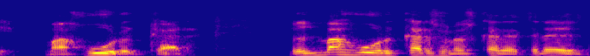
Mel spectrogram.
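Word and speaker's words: Mahurkar: Este catéter se llama un catéter Majurkar, se escribe con H, M-A-H-U-K-A-R, Majurkar.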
